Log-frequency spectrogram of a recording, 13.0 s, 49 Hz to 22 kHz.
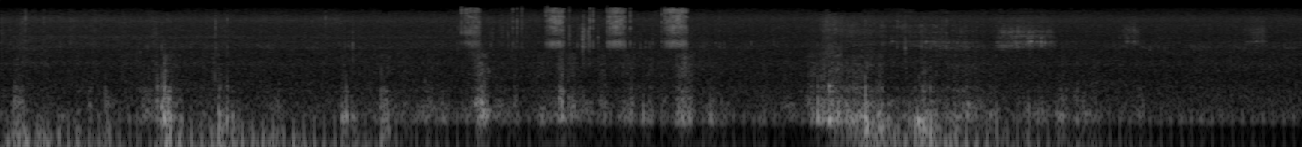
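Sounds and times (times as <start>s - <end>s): low rustling noise: 0.0s - 13.0s.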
